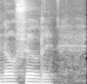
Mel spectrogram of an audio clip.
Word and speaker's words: Noel Fielding: Yeah, Noel Fielding.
